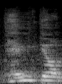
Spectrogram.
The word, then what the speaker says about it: 天平: の時代の文化天に平らと書いて天平と呼んで天平文化と言い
